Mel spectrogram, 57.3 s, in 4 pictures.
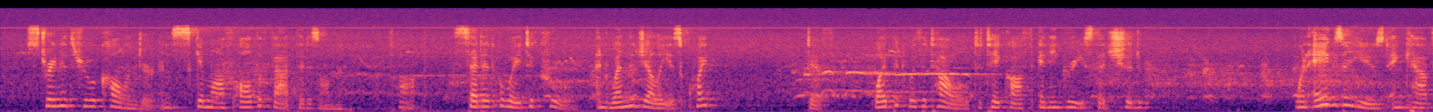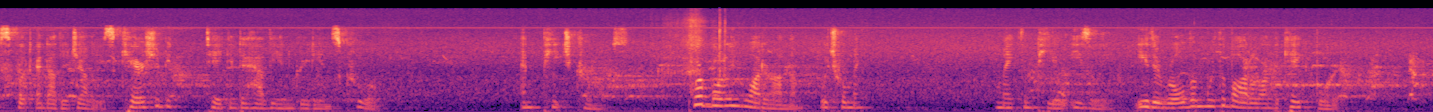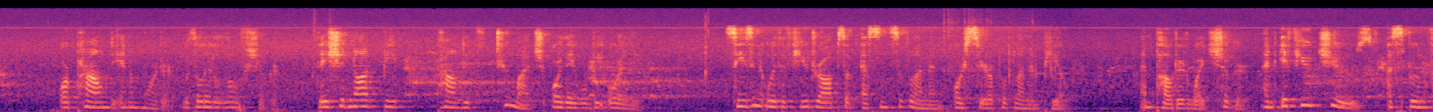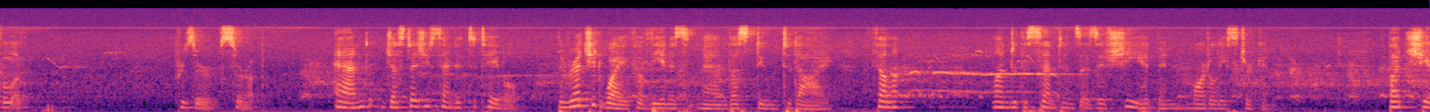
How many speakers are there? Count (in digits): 1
